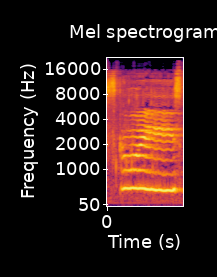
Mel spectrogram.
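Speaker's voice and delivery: very high, loud, full-voiced shout. Leading children in squeezing a sponge together: shouting the word squeeze. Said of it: "we're gonna shout".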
